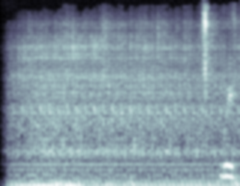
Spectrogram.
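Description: Camper van's engine idling after pulling over at the roadside, a steady low rumble that starts suddenly.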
